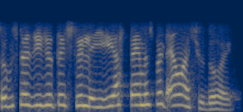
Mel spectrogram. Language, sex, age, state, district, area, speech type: Kashmiri, male, 30-45, Jammu and Kashmir, Kupwara, rural, conversation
